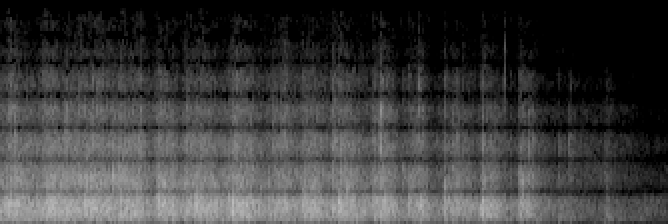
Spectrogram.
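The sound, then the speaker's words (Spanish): A church audience bursts into sustained applause for the Lord, many hands clapping in a dense, steady roar that gradually fades toward the end. No one speaks over it. “Si usted lo cree, déle un aplauso fuerte al Señor.”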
